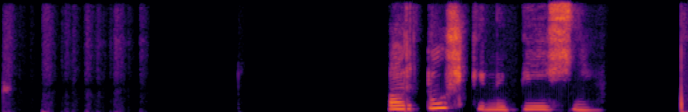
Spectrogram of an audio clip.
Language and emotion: Russian, sad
